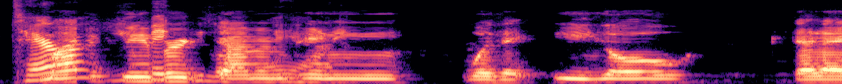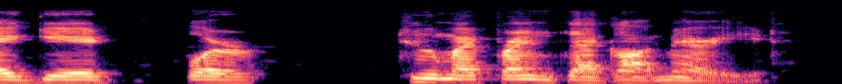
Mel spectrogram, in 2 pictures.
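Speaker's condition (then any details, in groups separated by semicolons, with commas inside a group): Cerebral palsy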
